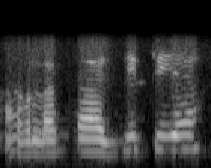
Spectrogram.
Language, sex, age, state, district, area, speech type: Hindi, female, 45-60, Bihar, Vaishali, rural, conversation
